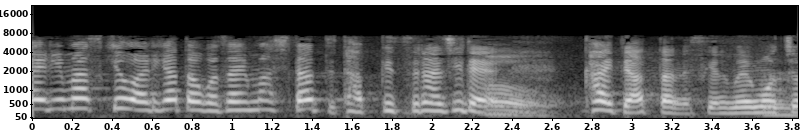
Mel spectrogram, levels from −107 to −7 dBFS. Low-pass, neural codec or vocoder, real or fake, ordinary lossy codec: 7.2 kHz; none; real; none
